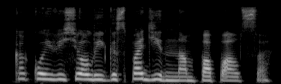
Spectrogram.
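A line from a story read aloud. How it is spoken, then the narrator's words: Quiet grumble. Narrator (Russian): проворчал тихонько Винсент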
